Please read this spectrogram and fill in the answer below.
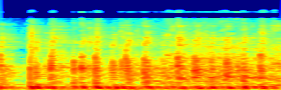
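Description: A man's voice imitating an engine into a handheld microphone: a rapid, pulsing, sputtering rumble.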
